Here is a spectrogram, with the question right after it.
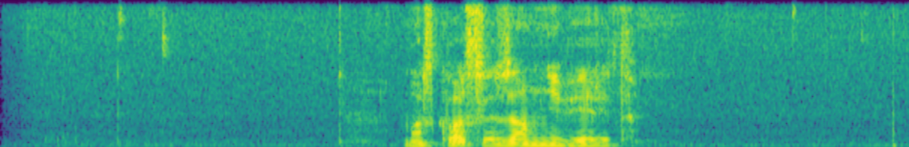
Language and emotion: Russian, neutral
